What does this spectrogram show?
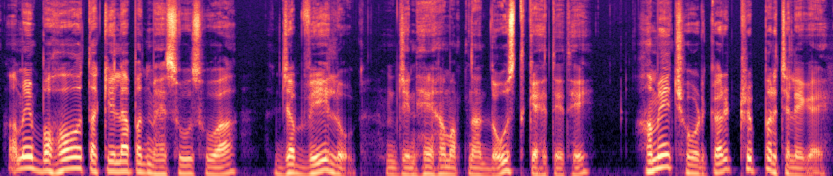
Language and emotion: Hindi, sad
